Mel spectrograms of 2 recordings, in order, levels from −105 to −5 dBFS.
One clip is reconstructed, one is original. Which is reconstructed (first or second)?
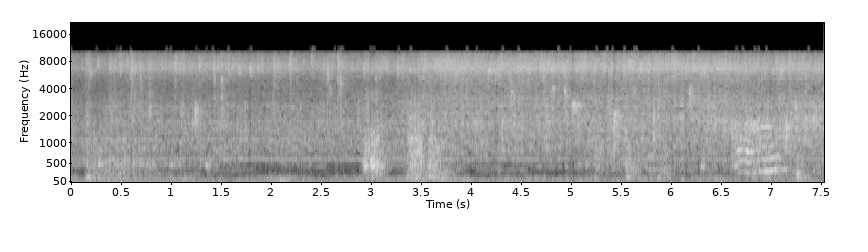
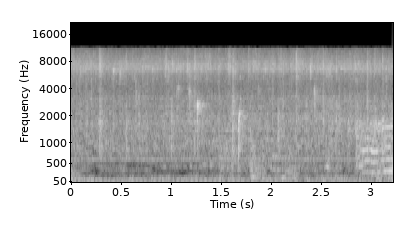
first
